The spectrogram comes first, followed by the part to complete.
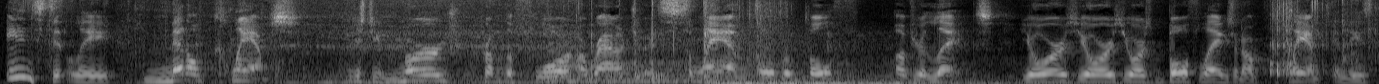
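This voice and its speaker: A man's voice: fairly high pitch, takes it slowly, noisy background. A man running a tabletop fantasy game as game master, narrating descriptively and voicing sound effects.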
